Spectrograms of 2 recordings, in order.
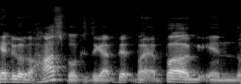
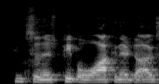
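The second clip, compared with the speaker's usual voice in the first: usual speaking voice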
